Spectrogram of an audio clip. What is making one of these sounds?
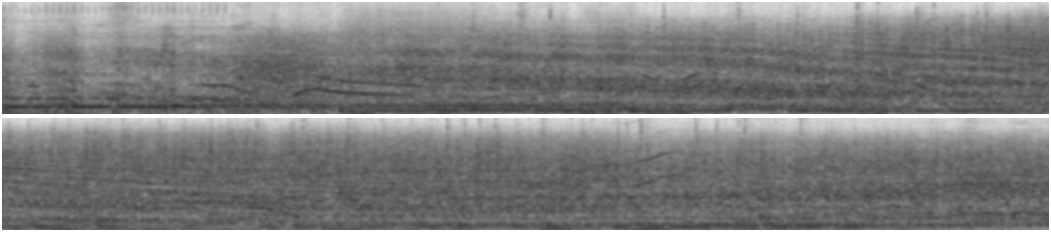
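Several propeller planes drone overhead, growing louder as they pass close.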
